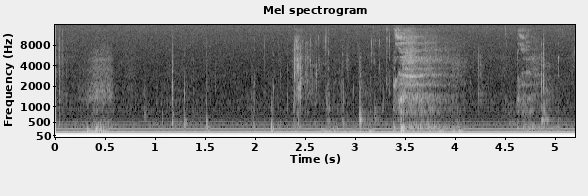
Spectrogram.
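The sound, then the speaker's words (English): Someone takes a drink of water: wet mouth clicks, soft gulps and swallows, and a faint clunk of a cup, with no talking. “Sorry, I need some water.”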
